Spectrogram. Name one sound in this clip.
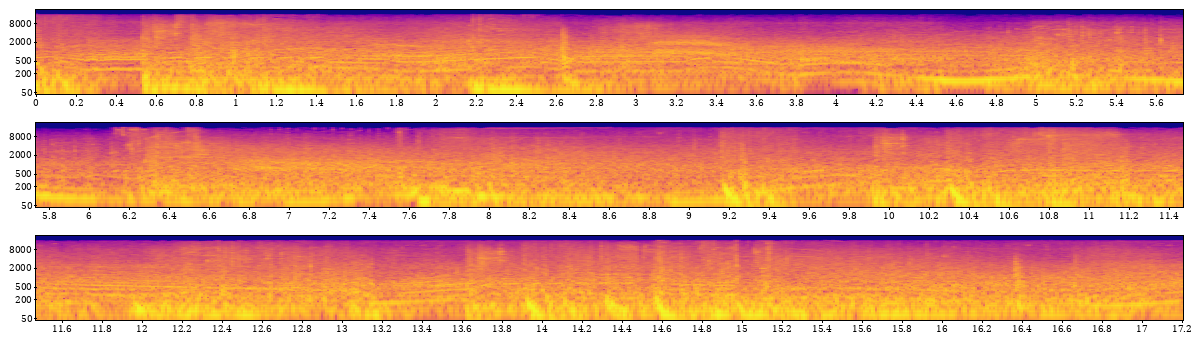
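A car engine revs and whines, rising and falling in pitch.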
